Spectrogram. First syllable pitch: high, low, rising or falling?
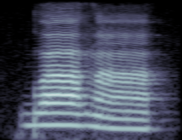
high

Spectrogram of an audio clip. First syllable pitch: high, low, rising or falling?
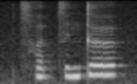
rising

